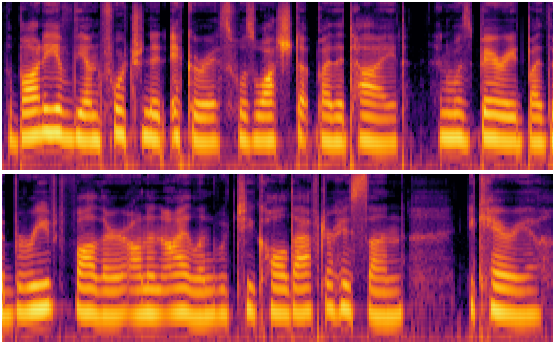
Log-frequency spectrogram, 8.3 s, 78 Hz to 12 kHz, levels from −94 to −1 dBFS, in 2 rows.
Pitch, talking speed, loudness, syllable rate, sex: 200 Hz, 210 wpm, -18 LUFS, 6.1 syllables/s, female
